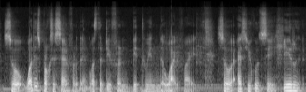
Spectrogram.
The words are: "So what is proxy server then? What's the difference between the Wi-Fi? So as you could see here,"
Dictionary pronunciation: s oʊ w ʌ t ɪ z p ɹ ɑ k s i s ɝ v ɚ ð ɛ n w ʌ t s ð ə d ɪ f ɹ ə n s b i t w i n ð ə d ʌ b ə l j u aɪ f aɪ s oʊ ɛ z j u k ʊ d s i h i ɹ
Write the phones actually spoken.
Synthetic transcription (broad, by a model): s oʊ w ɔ t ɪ s p ɹ ɑ k s i s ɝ f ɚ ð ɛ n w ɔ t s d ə d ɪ f ɹ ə n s b i t w i n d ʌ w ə j f aɪ s oʊ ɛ s j u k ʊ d s i h i ɹ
